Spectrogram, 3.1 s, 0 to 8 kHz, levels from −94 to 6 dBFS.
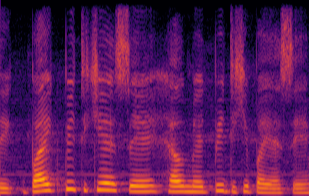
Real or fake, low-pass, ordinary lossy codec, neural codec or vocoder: real; none; none; none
